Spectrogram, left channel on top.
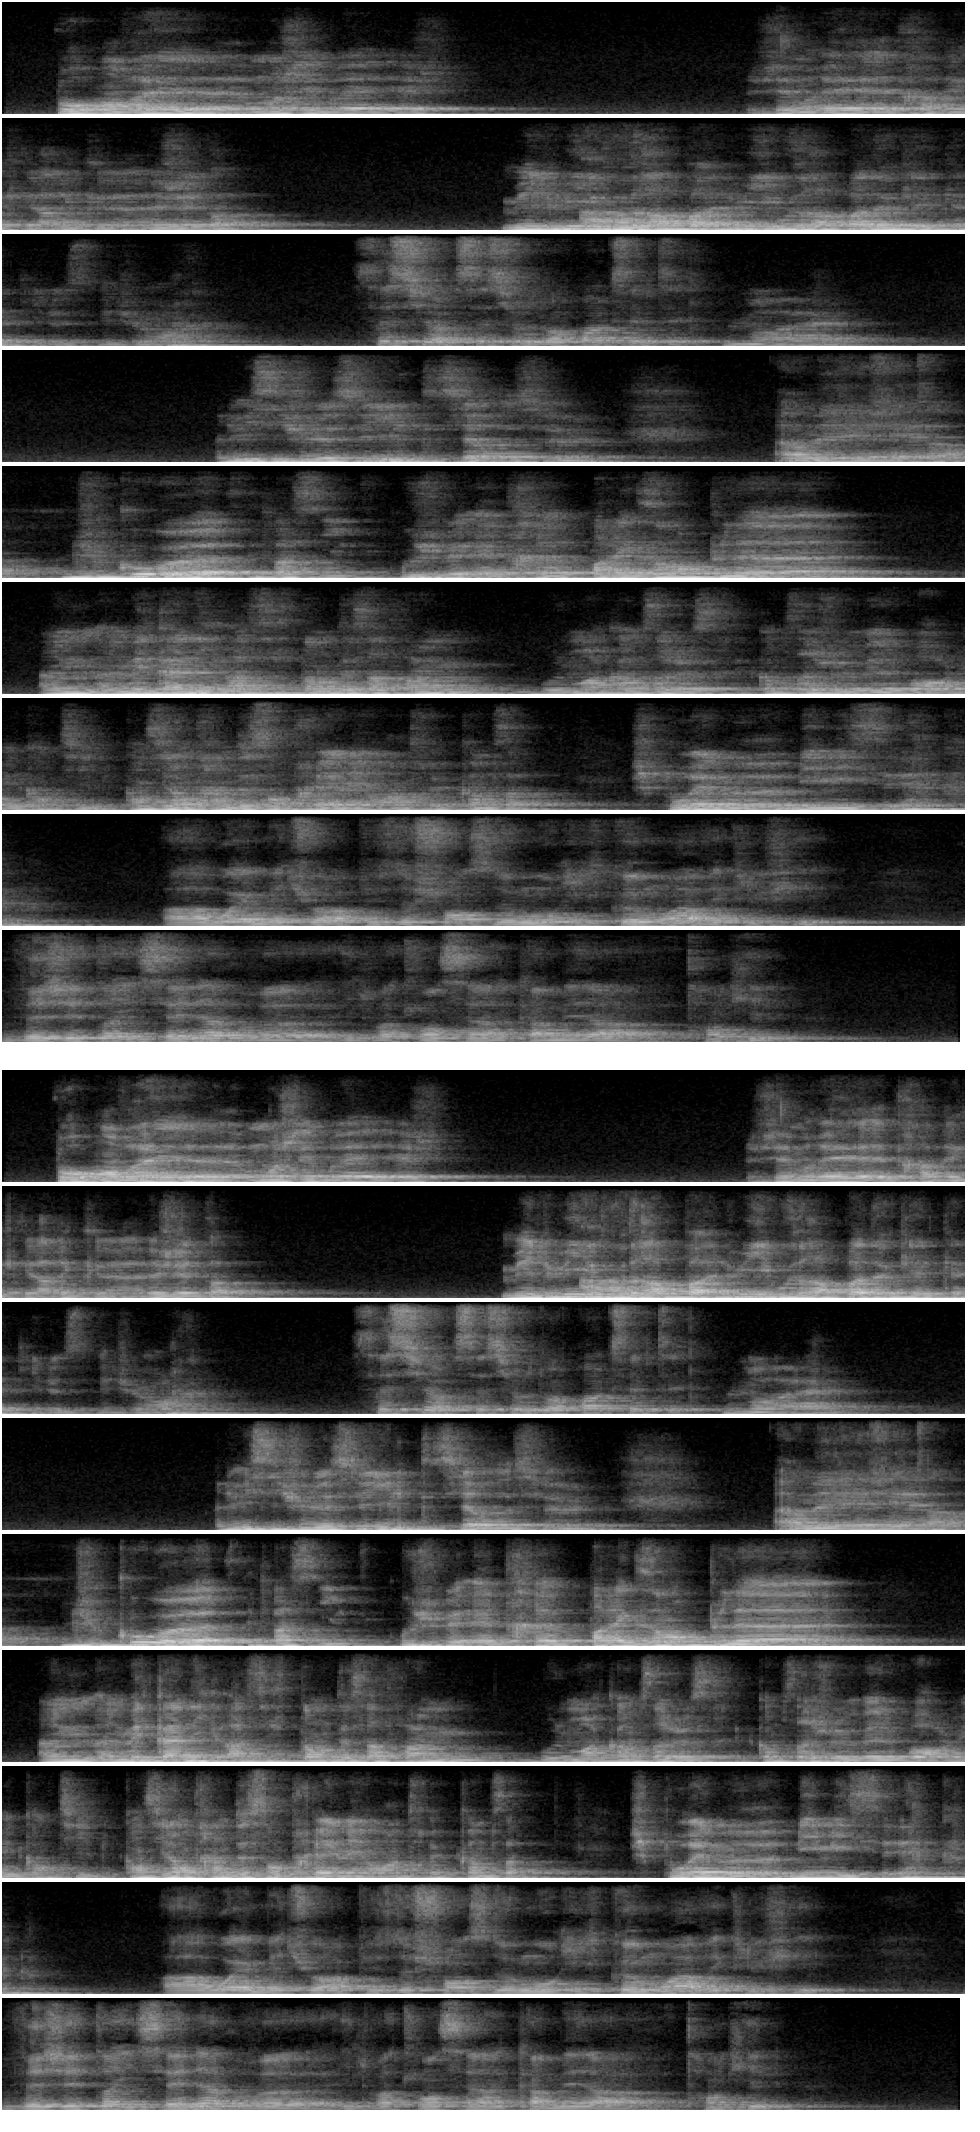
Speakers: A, on the right; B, on the right.
A: Pour, en vrai, euh, moi, j'aimerais, j'aimerais
B: Ouais.
A: être avec, avec euh, Vegeta. Mais lui,
B: Ah
A: il voudra
B: ouais.
A: pas, lui, il voudra pas de quelqu'un qui le suit, tu vois.
B: C'est sûr, c'est sûr, il ne doit pas accepter.
A: Ouais. Lui, si tu le suis, il te tire dessus. Ah,
B: Ah
A: Mais
B: oui, Vegeta. euh,
A: du coup, euh, c'est facile. Du coup, je vais être, euh, par exemple, euh, un, un mécanique assistant de sa femme ou moi, comme ça, je serais, comme ça, je vais le voir, lui, quand il, quand il est en train de s'entraîner ou un truc comme ça. Je pourrais me m'immiscer. <laughs>
B: Ah ouais, mais tu auras plus de chances de mourir que moi avec Luffy. Vegeta, il s'énerve, euh, il va te lancer un caméa tranquille.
